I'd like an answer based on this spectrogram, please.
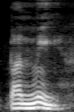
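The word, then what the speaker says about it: bánh mì: to have maybe here I'll have something called bunme it's spelled b a n h dashmi uh boom and then I should have another word Buu n dasme and that's the easier way to pronounce bunme um there's even a restaurant called bunme but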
